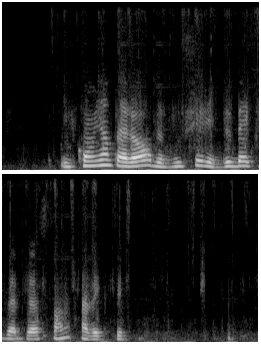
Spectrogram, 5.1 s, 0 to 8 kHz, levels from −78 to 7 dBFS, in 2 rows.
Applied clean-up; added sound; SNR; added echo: neural separator model SepFormer DNS4.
